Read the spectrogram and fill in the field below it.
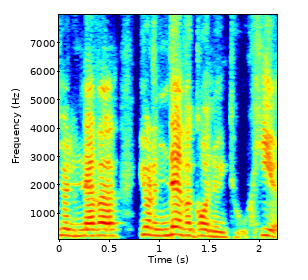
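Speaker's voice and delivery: loud, thick, heavy put-on European accent. Retelling a woman who insisted on back surgery, in a thick European accent. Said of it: "some sort of thick European accent".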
